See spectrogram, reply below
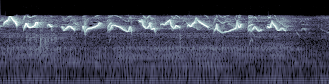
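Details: Rufous-bellied thrush in song, delivering a fast continuous stream of rich, looping whistled notes that rise and fall, about a dozen phrases in three seconds, fading out at the end; quiet background.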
